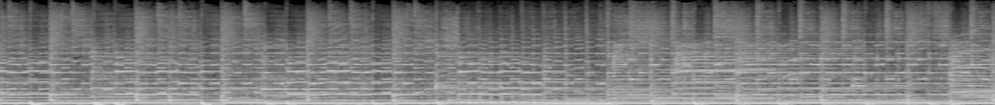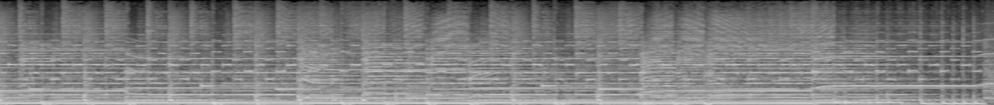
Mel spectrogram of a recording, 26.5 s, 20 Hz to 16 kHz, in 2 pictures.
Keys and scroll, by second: 0.1 ctrl+h, 0.9 space, 1.7 space, 2.4 space, 3.3 ctrl+v, 5.3 ctrl+c, 5.4 ctrl+shift+v, 8.2 ctrl+[, 9.0 ctrl+h, 9.3 space, 10.0 space, 10.5 ctrl+v, 13.4 ctrl+v, 18.0 ctrl+[, 18.2 ctrl+space, 18.7 space, 21.4 ctrl+c, 21.5 ctrl+shift+v, 22.8 Escape, 23.2 Delete, 26.2 ctrl+v.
